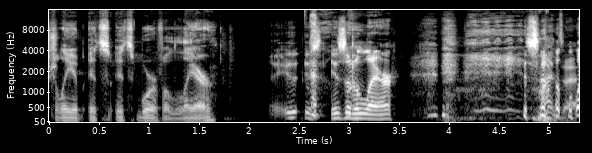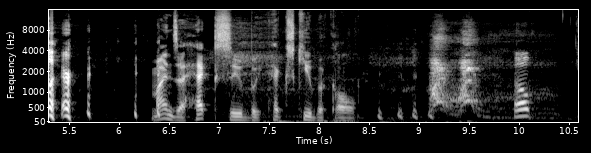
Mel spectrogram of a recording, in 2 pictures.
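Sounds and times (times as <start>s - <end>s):
speech: 0.0s - 10.2s
laughter: 2.6s - 9.3s
dogs barking and yipping while fighting: 9.1s - 9.8s.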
